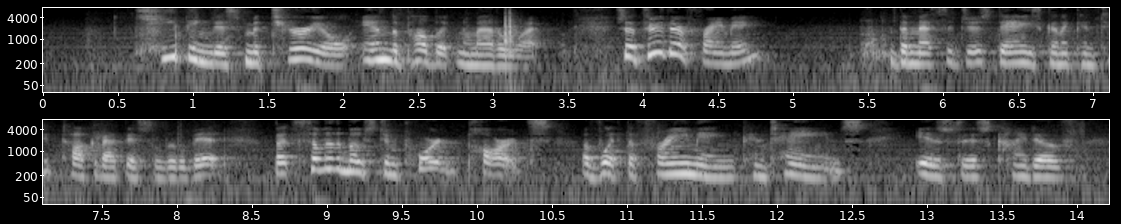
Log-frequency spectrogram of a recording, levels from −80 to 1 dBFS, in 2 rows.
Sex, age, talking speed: female, 50-69, 170 wpm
